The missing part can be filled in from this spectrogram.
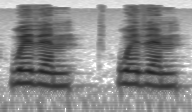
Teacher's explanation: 我们发现 H 音的这个的发音不见了，其实就属于 H 音的击穿，连读就把这个 H 音给抹掉了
